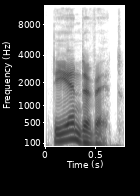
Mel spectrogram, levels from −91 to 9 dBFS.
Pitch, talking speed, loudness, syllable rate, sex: 115 Hz, 300 wpm, -16 LUFS, 7.7 syllables/s, male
